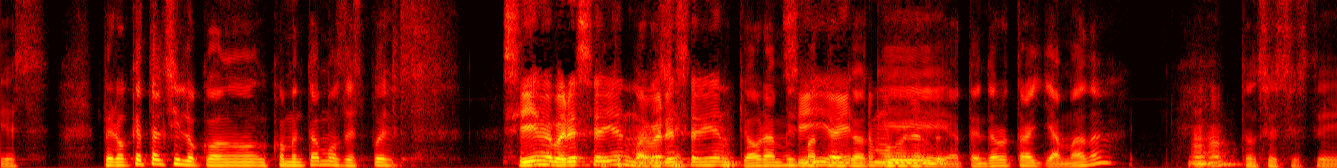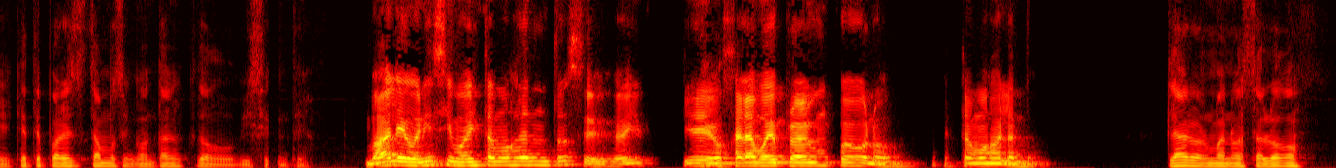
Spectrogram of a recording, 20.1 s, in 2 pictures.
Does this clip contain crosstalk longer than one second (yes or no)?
yes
